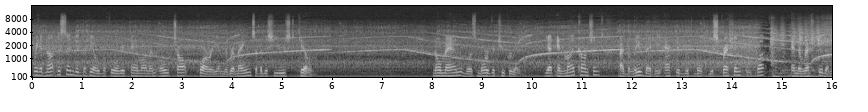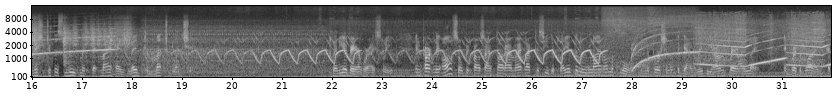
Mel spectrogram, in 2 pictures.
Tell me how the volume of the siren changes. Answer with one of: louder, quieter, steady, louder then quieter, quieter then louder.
louder.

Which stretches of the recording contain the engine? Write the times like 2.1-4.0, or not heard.
0.0-31.9.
